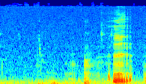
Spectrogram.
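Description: A single deep, guttural belch from a black bear rumbles out near the end, loud, preceded by a few soft grunting huffs against a quiet outdoor background at night.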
